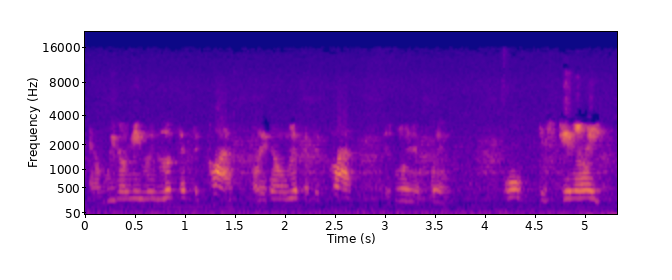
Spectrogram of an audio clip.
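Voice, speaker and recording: An older man with a bright, forceful voice talks casually on a phone call, with faint noise on the line. He is folksy and insistent, returning often to the same pet phrases. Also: medium pitch, quick pace. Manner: folksy, insistent, leans on repeated catchphrases. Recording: noisy telephone call played over speaker.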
